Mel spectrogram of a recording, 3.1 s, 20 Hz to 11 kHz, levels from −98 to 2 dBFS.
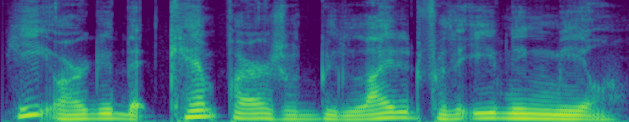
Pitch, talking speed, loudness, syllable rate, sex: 125 Hz, 230 wpm, -16 LUFS, 5.6 syllables/s, male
